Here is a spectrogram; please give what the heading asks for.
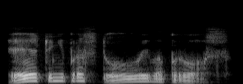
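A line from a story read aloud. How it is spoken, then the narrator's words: Cook's sigh. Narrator (Russian): вздохнула повариха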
